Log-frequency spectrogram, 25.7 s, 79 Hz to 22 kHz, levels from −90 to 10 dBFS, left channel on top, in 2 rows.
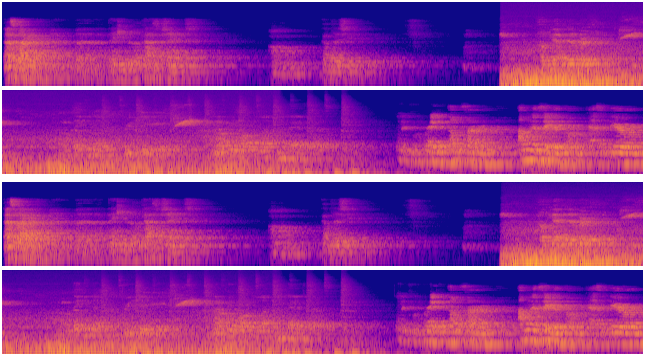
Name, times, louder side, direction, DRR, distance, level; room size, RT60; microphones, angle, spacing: voice 1, 0.0-3.8 5.3-5.8 6.4-7.0 9.2-9.3 10.7-12.2 12.6-12.7 13.8-14.2 16.9-17.3, equal, 25° right, -9 dB, 0.8 m, -30 dB
Thunder, 9.9-18.4, equal, 45° left, 0.4 m, -25 dB
voice 2, 14.0-16.1 17.0-19.3 20.7-21.7, right 1 dB, 80° right, -3 dB, 0.5 m, -34 dB
Snare drum, 14.4-20.0, equal, 55° right, 1.3 m, -29 dB
voice 3, 20.7-21.0 21.3-22.6 23.1-25.5, left 1 dB, 5° right, -15 dB, 1.2 m, -26 dB
3.6 x 2.3 x 3.1 m, 2.9 s
head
